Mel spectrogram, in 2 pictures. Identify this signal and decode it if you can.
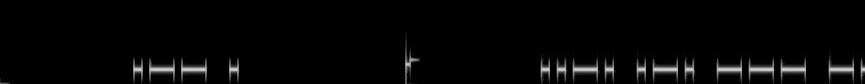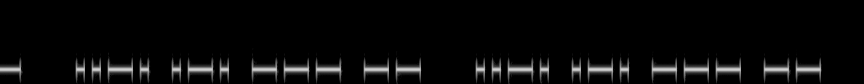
Morse code, heard as a keyed tone, about 15 wpm, 700 Hz. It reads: WE FROM FROM FROM
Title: Top 100 Words Repeated 15wpm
